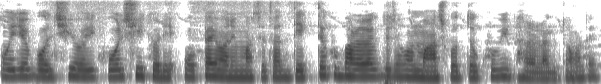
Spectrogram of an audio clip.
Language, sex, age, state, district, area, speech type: Bengali, female, 18-30, West Bengal, Dakshin Dinajpur, urban, spontaneous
